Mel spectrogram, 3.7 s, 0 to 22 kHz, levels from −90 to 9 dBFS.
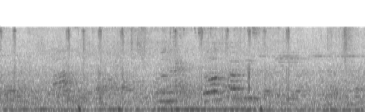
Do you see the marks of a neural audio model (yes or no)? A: no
